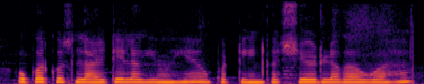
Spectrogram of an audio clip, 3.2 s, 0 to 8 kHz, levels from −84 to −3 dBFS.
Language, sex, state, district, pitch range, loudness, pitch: Hindi, female, West Bengal, Jhargram, 235-255 Hz, -31 LUFS, 240 Hz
